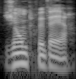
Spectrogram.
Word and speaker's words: Jean Prouvaire: Is it Jean Prouvaire? Yes. Did I say it right? Yes, Jean Prouvaire.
